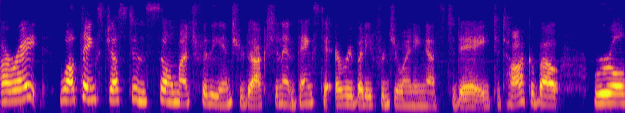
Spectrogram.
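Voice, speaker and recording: An ordinary speaking voice moves at a fairly quick pace with lively intonation and a dry, close sound with no echo. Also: woman. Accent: Canadian. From Canada, Alberta (Spruce Grove). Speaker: business support organization executive. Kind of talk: panel discussion moderation.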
